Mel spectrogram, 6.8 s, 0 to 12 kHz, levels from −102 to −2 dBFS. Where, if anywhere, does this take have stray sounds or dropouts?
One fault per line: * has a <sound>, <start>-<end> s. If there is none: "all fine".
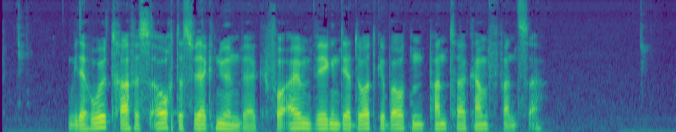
all fine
